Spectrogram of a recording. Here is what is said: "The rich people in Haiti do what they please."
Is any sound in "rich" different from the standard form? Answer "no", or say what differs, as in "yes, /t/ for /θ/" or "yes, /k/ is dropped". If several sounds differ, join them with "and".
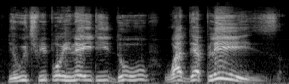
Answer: yes, /w/ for /ɹ/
